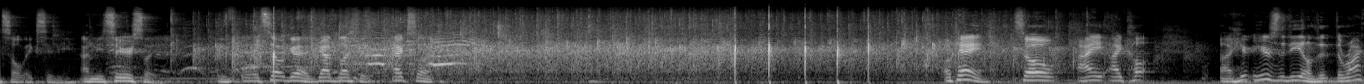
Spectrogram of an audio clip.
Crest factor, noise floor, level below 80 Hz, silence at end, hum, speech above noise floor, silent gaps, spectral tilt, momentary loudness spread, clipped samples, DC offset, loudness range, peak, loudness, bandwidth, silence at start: 22 dB; -45 dBFS; -50 dBFS; 0 s; none; 23 dB; none; -2 dB/octave; 13 LU; under 0.1%; under 0.1%; 4 LU; 0 dBFS; -21 LUFS; 16 kHz; 0 s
